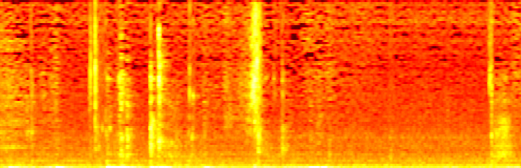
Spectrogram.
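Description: Mouse buttons click repeatedly while buying items in a video game, a quick irregular run of soft taps over a steady low background hum.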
